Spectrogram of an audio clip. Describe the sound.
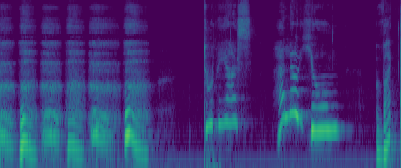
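Heavy, voiced panting from someone out of breath after running fast. A quick, steady run of gasping breaths is followed by a pause and then talking.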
